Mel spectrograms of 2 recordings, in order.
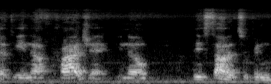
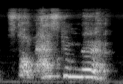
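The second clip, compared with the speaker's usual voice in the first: imitating the coach; 3 dB louder, slower than usual. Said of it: "Coach is like".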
